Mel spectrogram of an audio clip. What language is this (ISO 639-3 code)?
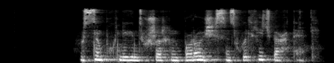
mon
